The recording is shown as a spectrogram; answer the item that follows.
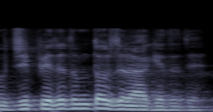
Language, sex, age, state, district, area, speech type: Manipuri, male, 18-30, Manipur, Thoubal, rural, spontaneous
